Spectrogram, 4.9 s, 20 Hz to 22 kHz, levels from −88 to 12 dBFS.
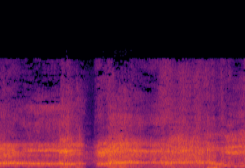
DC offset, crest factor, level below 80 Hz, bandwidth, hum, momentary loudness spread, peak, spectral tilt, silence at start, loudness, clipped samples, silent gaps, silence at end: under 0.1%; 16 dB; -44 dBFS; 15 kHz; none; 5 LU; -6 dBFS; -1.5 dB/octave; 0 s; -20 LUFS; under 0.1%; none; 0 s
